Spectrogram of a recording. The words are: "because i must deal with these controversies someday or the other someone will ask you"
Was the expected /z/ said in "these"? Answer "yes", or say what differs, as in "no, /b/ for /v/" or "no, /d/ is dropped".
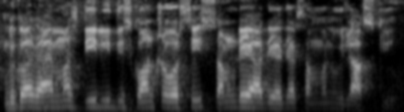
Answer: no, /s/ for /z/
